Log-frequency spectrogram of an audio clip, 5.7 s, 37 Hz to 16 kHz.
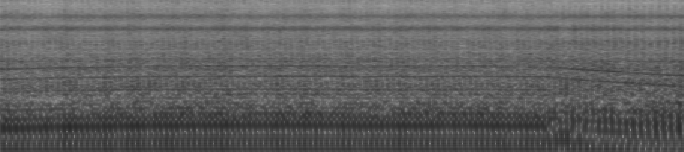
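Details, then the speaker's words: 1957 Gravely L tractor engine after replacing a clogged fuel filter, choke off, carburetor leaned slightly after being too rich: steady even note that settles lower and smooth with no misses or hunting. Runs clean. "Okay, sounds good. You notice I had it too rich when I was giving the throttle. I was having a hard time regaining RPM. So I just leaned it out a little bit."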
